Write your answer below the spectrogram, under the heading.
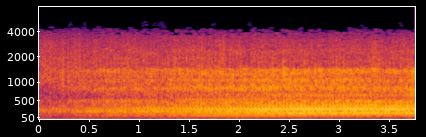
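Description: A car engine runs steadily, a low rumbling drone with a mechanical hum that grows slightly louder over a few seconds, with no voices.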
